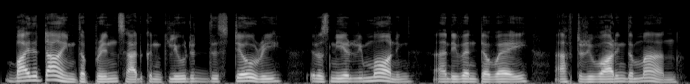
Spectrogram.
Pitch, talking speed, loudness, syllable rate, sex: 135 Hz, 180 wpm, -18 LUFS, 5.1 syllables/s, male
